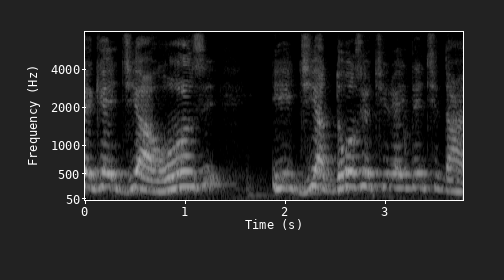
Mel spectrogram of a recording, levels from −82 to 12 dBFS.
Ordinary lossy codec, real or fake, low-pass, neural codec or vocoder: none; real; none; none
